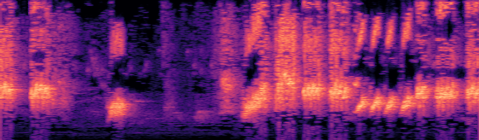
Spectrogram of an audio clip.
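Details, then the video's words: Cucak cungkok used as a vocal tutor to train competition songbirds, noted for a loud, dense voice; rich varied warbling phrases, fast rising chirps and squeaky notes run together continuously. "Burung Cucak Cungkok JIIOOOOOSSSSS"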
